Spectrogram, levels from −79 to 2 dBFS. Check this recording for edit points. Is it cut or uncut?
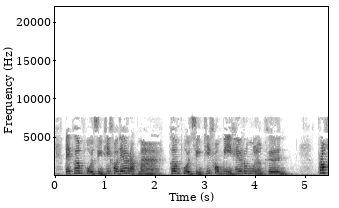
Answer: cut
